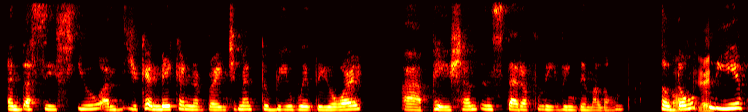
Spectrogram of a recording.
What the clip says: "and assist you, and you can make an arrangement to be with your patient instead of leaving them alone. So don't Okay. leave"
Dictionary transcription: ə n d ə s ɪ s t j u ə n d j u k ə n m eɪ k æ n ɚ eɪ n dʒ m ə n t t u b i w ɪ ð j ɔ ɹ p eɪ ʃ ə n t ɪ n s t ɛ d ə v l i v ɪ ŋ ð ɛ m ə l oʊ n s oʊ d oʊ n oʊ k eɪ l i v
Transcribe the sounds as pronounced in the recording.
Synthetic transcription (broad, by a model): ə n d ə s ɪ s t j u ə n d j u k ə n m eɪ k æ n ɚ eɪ n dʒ m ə n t t u b i w ɪ ð j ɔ ɹ p eɪ ʃ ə n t ɪ n s t ɛ d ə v l i v ɪ ŋ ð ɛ m ə l oʊ n s oʊ d oʊ n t l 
